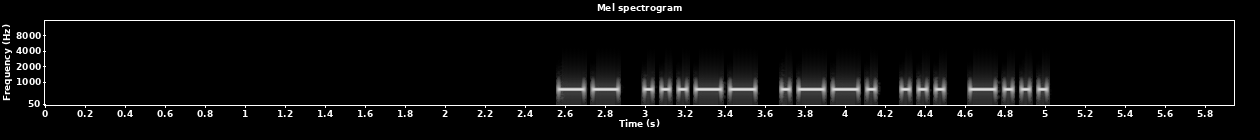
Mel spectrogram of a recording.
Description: Morse code, heard as a keyed tone, about 28 wpm, 700 Hz. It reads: M3PSB
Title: DXCC-100 Call Signs - 5 Characters - Repeated 3x - 28wpm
